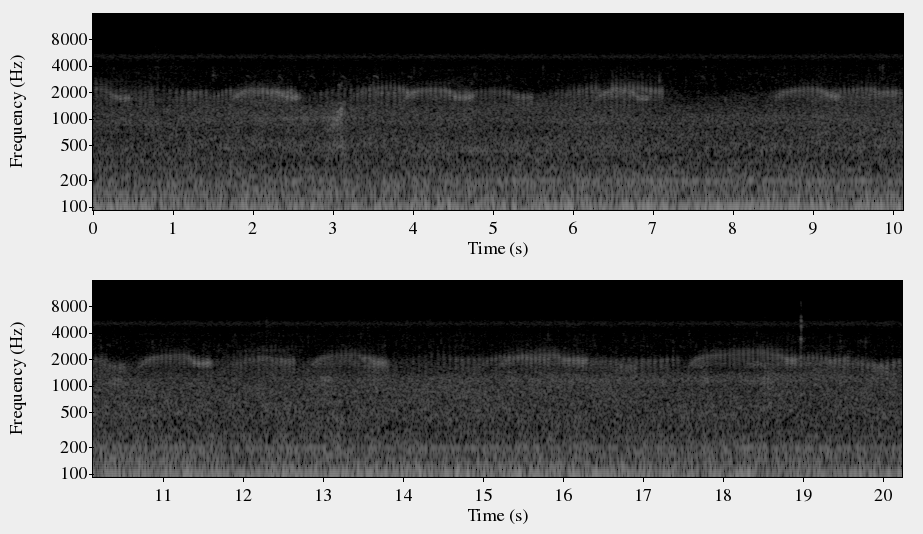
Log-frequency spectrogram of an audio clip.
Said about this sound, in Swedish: Grodor. Som låter.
